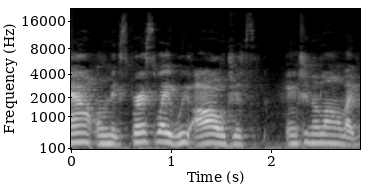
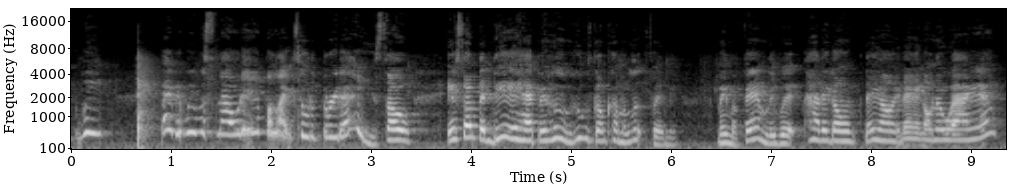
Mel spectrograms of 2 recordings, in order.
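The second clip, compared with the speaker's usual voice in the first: pitched way up, fast and frantic; rising panic; 7 semitones higher than usual. Real, not acted. Mother recalling fear of a stranger, panicky and high. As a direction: voice climbing in alarm.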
